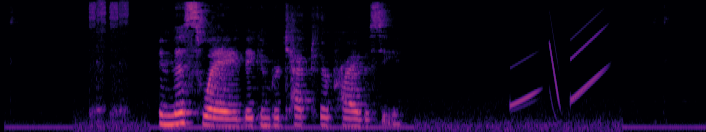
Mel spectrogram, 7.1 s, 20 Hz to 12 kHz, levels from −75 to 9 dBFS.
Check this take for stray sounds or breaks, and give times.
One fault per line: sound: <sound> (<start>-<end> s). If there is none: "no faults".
sound: laugh (0.9-1.3 s)
sound: chirp (5.1-6.1 s)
